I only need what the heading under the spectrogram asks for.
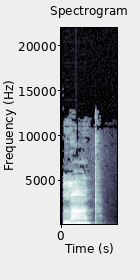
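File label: "lab", British English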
